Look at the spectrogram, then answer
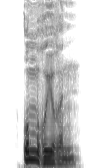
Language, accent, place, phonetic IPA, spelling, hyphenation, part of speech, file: German, Germany, Berlin, [ˈʊmˌʁyːʁən], umrühren, um‧rüh‧ren, verb, De-umrühren.ogg
- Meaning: to stir, to stir up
